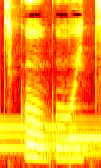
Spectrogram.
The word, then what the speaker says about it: 知行合一: 漢字は知るに行く合わせる一と書いて知項合一と読むそうです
